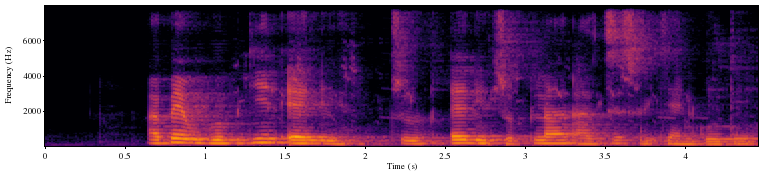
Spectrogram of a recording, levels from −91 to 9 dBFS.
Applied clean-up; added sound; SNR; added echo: neural separator model SepFormer DNS4.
